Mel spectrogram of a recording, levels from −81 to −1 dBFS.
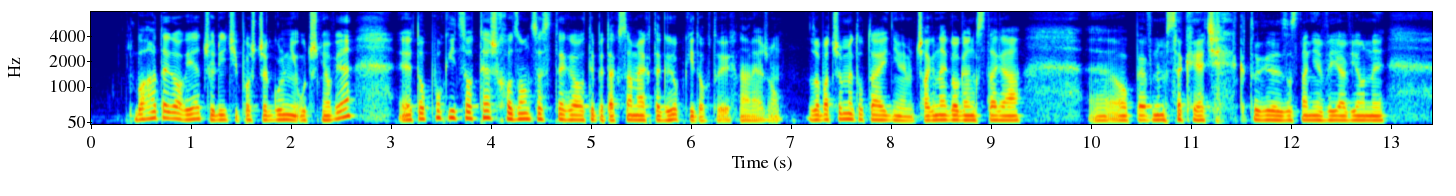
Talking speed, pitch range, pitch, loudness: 140 wpm, 115-135 Hz, 125 Hz, -19 LUFS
